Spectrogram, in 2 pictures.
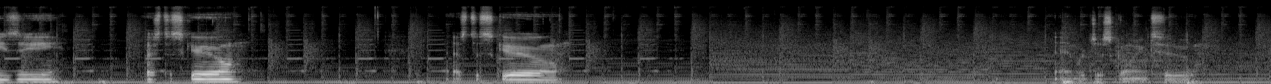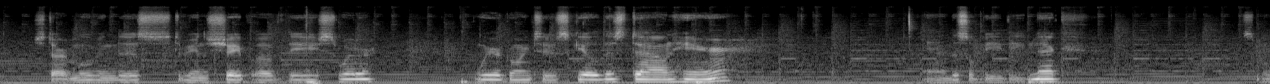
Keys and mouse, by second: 0.5 s, 3.7 s, 5.7 KP_3, 8.2 2, 8.9 alt+right click, 10.2 s, 11.4 g, 15.3 KP_1, 16.9 s, 19.2 s, 20.6 g, 22.7 ctrl+z, 23.4 g.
